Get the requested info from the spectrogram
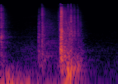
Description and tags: Closing a door
chaotic, crash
